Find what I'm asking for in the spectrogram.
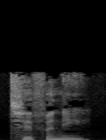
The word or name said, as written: tiffany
